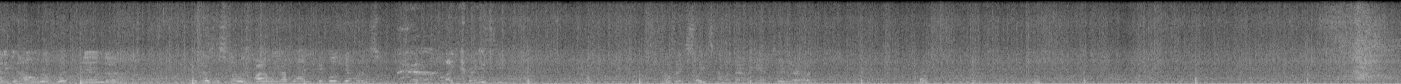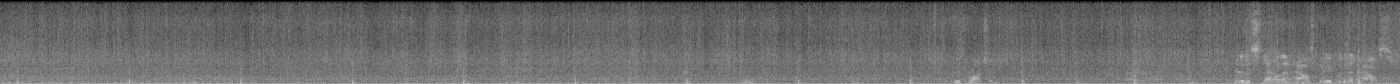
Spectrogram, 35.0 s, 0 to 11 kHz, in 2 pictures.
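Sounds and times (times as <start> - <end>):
sleet ticking on car: 0.0 - 16.8, 17.5 - 35.0
car road rumble: 0.0 - 35.0.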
